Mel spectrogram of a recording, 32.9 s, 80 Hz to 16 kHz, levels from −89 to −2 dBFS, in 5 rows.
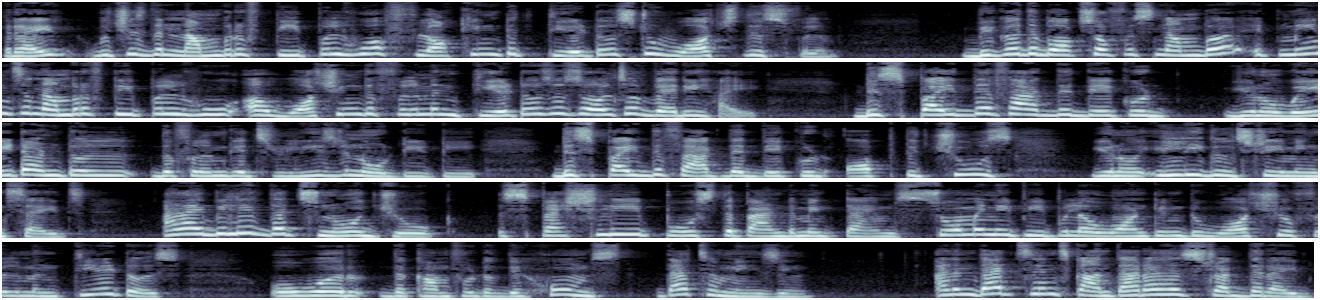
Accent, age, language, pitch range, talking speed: Indian, 20-39, English, 235-315 Hz, 195 wpm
